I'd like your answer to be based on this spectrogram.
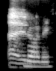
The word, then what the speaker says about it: Nani: I'm gonna say this wrong, Nani. – Nani.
